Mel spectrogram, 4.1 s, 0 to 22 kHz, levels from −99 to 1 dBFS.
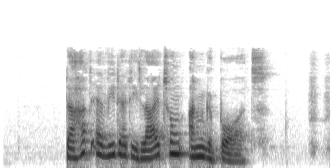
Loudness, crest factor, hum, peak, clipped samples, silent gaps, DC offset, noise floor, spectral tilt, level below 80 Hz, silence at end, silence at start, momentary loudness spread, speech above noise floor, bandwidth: -22 LUFS; 16 dB; none; -6 dBFS; under 0.1%; none; under 0.1%; -78 dBFS; -8 dB/octave; -62 dBFS; 0.9 s; 0.85 s; 7 LU; 57 dB; 7.4 kHz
